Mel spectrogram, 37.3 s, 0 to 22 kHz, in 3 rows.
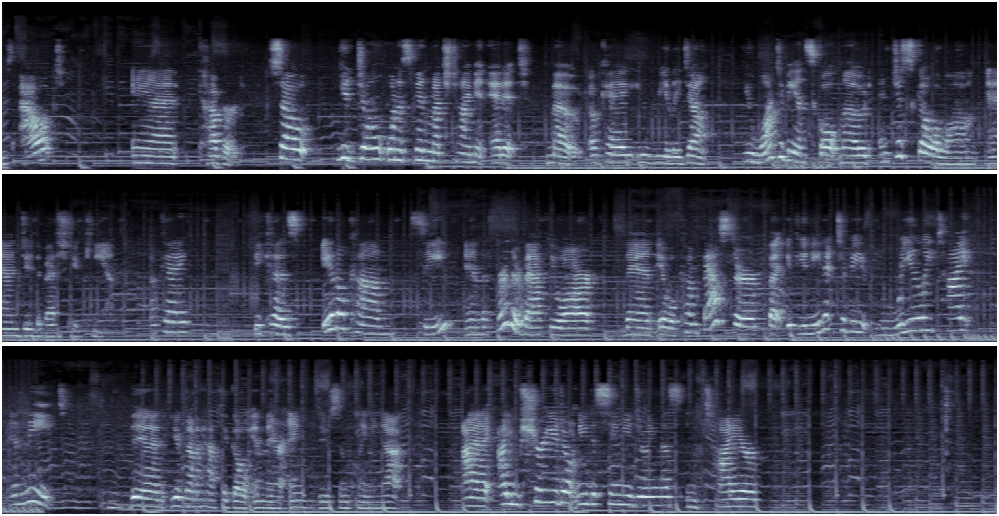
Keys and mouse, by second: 0.3 click, 1.2 middle click, 4.7-5.8 middle drag, 5.8-7.6 drag, 5.8-7.6 right drag, 8.6-9.3 drag, 11.0-12.8 drag, 13.8 click, 14.9 click, 16.2-19.3 drag, 19.6 click, 20.1 click, 20.4-22.7 drag, 23.3 click, 23.9-25.7 drag, 26.4 click, 30.6 click, 31.4 middle click, 32.5 click, 33.1 click, 34.1 click, 34.8 middle click, 35.9-37.3 drag.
